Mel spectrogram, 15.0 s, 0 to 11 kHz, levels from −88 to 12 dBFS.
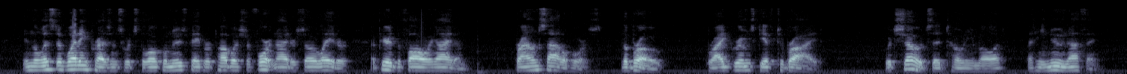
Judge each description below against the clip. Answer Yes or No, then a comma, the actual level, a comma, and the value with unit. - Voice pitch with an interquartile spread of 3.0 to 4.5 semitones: No, narrow, 2.5 semitones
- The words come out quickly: No, average, 150 wpm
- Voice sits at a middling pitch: No, low, 115 Hz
